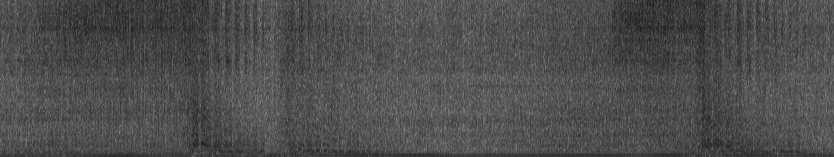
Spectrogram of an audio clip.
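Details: Mitsubishi Evo turbo recorded from an engine-bay recorder: revs rise and fall, and each lift-off brings a soft, muffled fluttering chatter of compressor surge, muffled by the stock airbox and intake pipe.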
